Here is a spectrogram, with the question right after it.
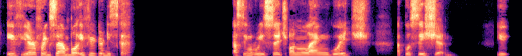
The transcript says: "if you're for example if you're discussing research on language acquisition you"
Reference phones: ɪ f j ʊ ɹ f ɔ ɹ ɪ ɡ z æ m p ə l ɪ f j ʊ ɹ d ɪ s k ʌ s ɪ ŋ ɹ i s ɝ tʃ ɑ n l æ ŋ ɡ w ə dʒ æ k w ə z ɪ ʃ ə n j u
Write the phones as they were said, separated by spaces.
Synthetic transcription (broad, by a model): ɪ f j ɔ ɹ f ɔ ɹ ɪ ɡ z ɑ m p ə l ɪ f j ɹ d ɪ s k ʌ s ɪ ŋ ɹ i s ɝ tʃ ɑ n l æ ŋ ɡ w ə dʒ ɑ k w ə s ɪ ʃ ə n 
